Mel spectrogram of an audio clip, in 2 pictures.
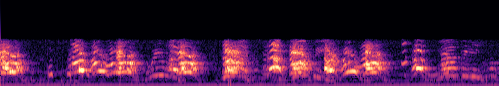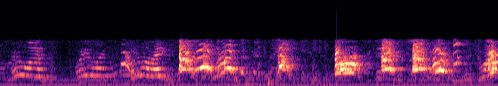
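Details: A Beagle with Puggles reacts to "Who wants cheese?" with rapid, excited barks and whining yips, dense overlapping bursts broken by a short softer pause near the middle before loud barking resumes.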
